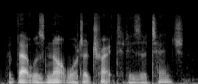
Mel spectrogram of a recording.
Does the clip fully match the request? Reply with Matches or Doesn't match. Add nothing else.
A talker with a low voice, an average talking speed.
Doesn't match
